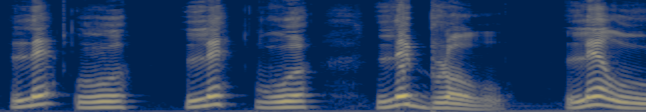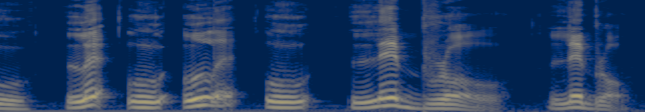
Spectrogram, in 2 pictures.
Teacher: here we have a light L at the beginning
